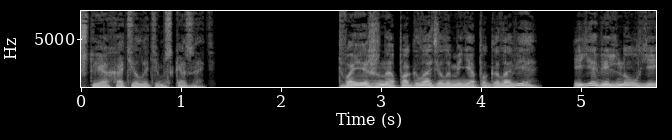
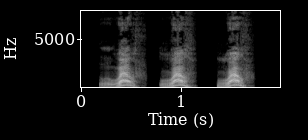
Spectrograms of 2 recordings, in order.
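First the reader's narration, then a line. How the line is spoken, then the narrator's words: Very loud bark. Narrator (Russian): Рявкнул я так, что даже листья на утуне зашелестели, а соседские страусы загоготали от испуга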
